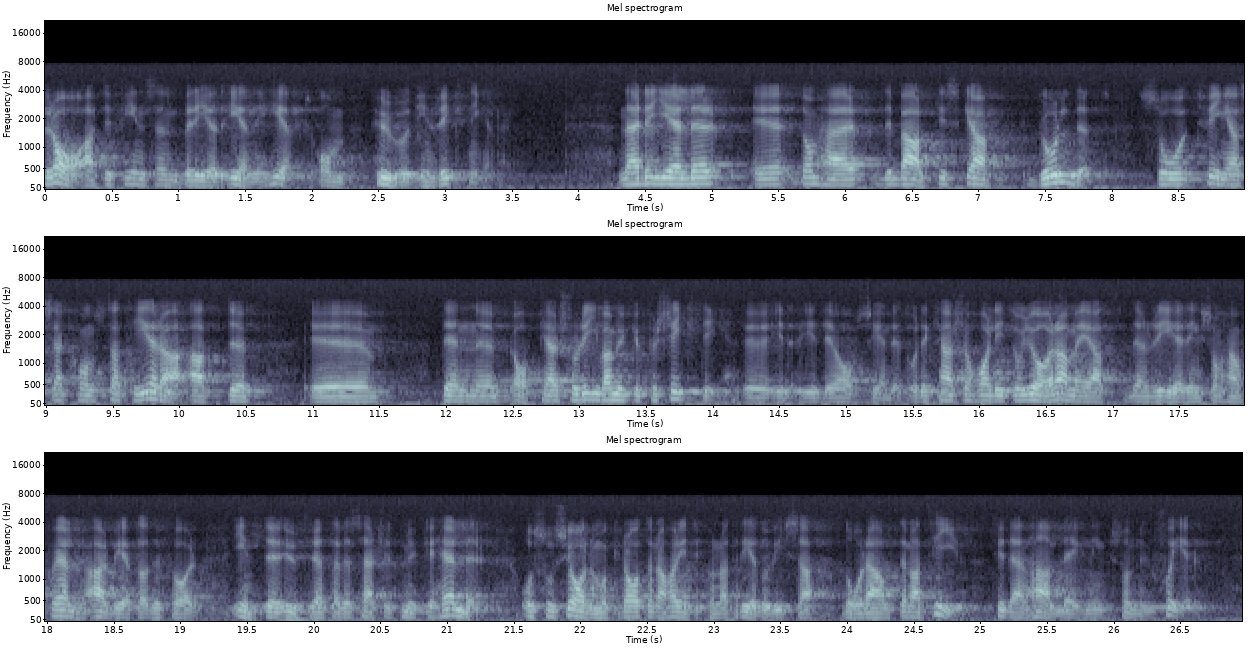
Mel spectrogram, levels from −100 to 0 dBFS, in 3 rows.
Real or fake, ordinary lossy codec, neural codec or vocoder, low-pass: real; none; none; none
